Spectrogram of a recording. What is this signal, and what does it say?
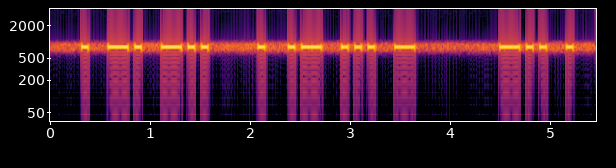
Morse code, heard as a keyed tone, about 18 wpm, 800 Hz. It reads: END EAST DE
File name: k5cm-20m-9-11-by-ve2iq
